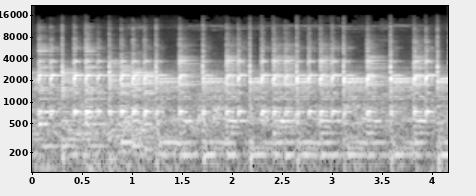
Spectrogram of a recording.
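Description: Music playing from a cassette tape through the built-in speakers of a JVC RC-838JW boombox: a track with a steady drum beat.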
